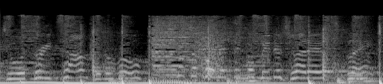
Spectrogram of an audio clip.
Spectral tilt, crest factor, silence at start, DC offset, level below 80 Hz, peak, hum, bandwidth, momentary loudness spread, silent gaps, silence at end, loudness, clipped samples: -5.5 dB/octave; 16 dB; 0 s; under 0.1%; -20 dBFS; -2 dBFS; none; 11 kHz; 3 LU; none; 0 s; -21 LUFS; under 0.1%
